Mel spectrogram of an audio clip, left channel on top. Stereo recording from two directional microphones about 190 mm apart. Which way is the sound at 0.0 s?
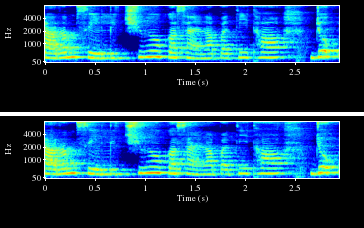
50° left (ahead or behind).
